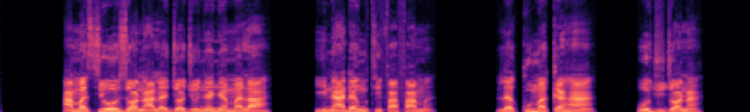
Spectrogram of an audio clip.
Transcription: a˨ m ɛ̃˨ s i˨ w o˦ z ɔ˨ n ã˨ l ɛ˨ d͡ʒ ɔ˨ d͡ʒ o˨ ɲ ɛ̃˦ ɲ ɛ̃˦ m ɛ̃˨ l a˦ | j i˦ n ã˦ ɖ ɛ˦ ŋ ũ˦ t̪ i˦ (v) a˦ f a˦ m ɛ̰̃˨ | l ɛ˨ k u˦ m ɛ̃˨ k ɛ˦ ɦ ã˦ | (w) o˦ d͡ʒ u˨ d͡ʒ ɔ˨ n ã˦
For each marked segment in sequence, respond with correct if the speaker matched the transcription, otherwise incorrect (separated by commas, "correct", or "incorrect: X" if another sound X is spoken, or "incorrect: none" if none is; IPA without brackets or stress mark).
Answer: incorrect: f, correct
